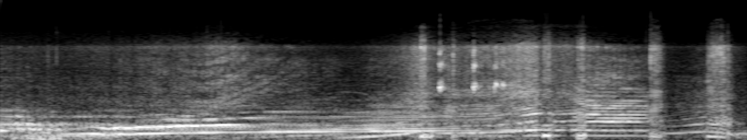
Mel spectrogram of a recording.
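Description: Performance cars pulling away one after another, engines revving hard and rising in pitch as they accelerate, with two sharp pops near the end.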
